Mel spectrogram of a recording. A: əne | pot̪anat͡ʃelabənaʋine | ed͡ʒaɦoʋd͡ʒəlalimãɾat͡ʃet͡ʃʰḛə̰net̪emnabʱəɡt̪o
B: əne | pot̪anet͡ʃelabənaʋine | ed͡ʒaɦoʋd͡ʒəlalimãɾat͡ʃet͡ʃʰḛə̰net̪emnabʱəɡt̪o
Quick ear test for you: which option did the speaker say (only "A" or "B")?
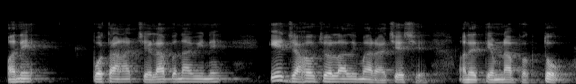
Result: A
